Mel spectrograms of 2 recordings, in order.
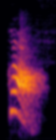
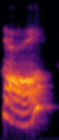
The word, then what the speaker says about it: calf: This is called calf. Okay, এটাকে আমরা calf বলি অনেকে, but this is not calf. The pronunciation is calf. C A L F, calf.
